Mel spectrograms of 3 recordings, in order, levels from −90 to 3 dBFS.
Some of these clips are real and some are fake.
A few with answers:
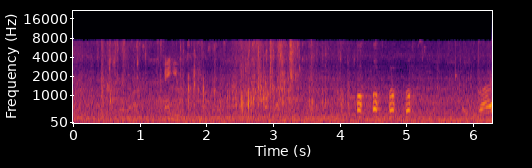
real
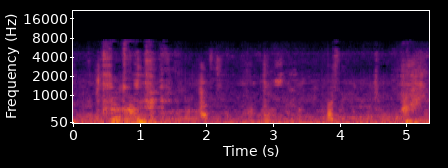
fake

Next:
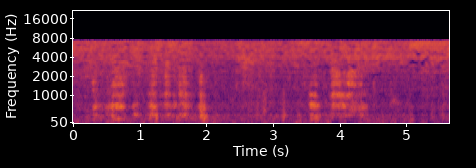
fake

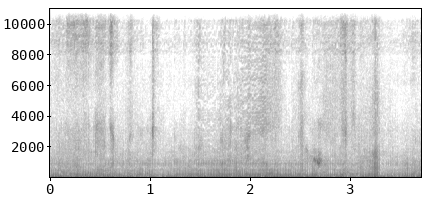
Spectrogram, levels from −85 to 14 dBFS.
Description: fake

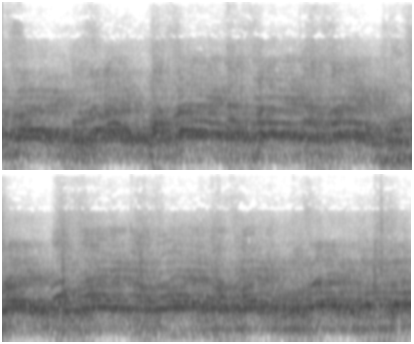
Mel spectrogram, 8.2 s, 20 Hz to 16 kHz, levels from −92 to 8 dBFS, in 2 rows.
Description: fake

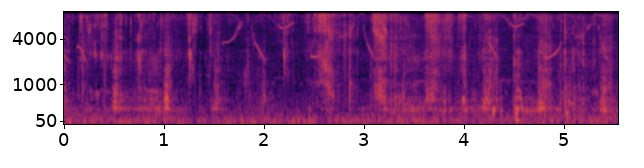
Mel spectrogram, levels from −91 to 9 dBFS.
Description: real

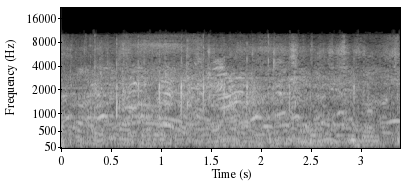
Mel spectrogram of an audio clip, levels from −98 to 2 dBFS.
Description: real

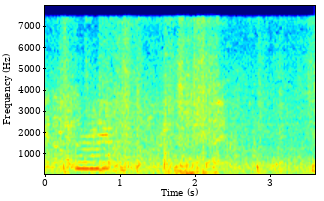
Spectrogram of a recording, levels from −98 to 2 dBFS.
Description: real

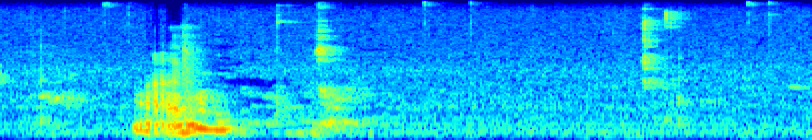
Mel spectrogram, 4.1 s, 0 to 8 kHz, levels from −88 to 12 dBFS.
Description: real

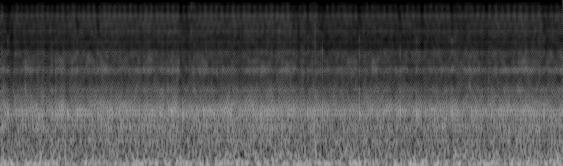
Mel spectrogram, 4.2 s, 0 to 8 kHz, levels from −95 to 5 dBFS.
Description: fake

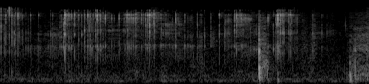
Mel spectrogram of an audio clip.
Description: real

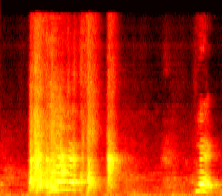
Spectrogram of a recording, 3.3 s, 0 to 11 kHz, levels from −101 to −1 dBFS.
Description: fake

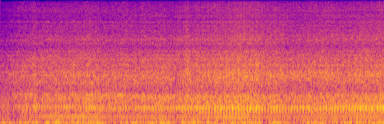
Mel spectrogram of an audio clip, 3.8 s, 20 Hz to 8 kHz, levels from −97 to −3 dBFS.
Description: real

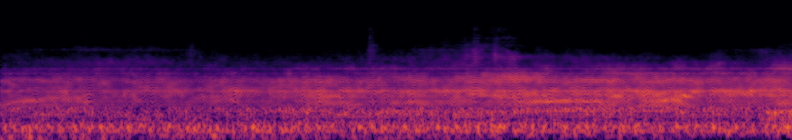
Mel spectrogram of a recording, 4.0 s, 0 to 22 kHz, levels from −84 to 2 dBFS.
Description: fake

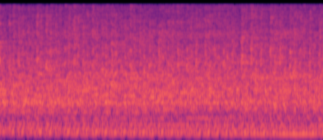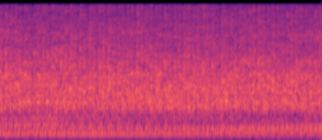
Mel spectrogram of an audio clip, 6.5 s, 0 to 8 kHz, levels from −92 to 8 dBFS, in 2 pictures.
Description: fake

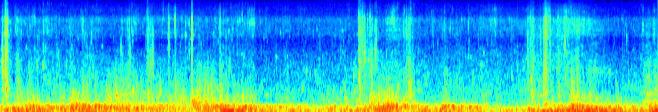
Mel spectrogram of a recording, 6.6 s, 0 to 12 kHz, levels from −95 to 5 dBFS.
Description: real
